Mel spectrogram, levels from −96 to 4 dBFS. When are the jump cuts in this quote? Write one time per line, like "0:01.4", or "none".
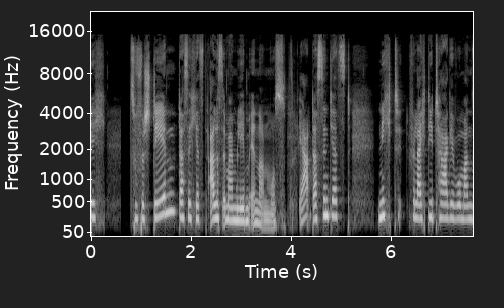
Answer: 0:01.7
0:04.1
